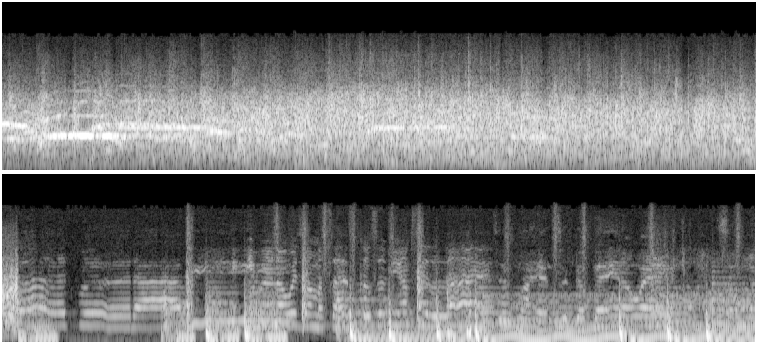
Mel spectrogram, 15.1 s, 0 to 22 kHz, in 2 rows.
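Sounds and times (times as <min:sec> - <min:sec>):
audience applauding: 0:00.0 - 0:07.7
music with a deep beat: 0:11.0 - 0:15.0.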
